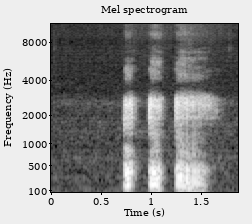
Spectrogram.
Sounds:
Throat clearing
